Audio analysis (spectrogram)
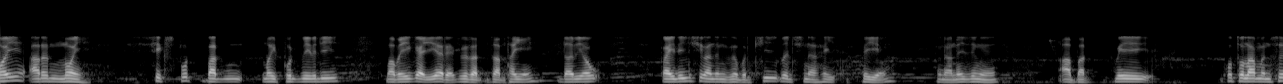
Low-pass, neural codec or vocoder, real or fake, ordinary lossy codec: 3.6 kHz; codec, 16 kHz, 4 kbps, X-Codec, HuBERT features, trained on balanced general audio; fake; none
